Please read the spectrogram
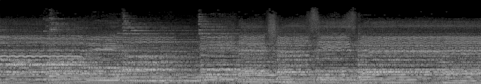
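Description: Background choral music: a choir singing held, wavering notes over instrumental accompaniment.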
